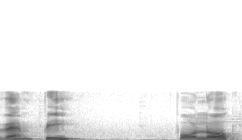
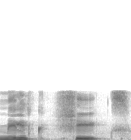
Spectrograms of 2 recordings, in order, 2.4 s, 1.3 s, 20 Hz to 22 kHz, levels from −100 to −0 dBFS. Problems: none marked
